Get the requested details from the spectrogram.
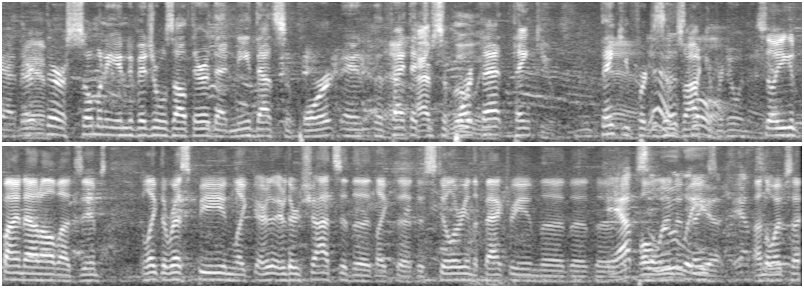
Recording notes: Broadcasting from The Loft Cigar Lounge in Farmington, Mich.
